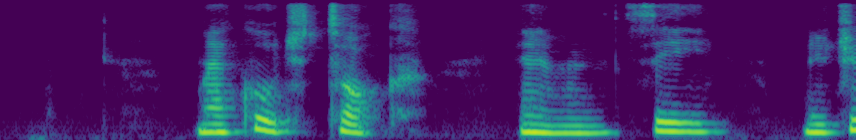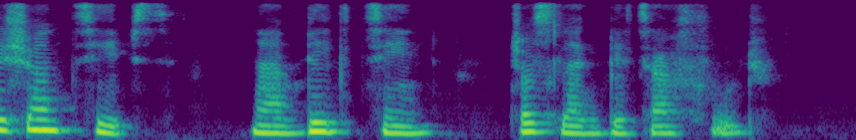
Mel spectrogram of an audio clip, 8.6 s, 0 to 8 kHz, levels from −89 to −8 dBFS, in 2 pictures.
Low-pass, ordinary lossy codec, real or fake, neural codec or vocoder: 7.2 kHz; none; fake; codec, 16 kHz, 4 kbps, FreqCodec, smaller model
